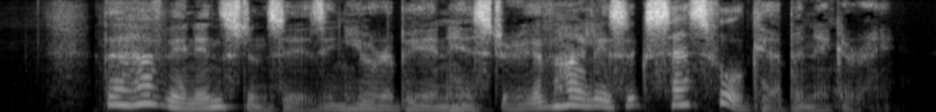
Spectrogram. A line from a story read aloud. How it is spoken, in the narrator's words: said the Duke dreamily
